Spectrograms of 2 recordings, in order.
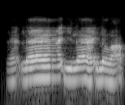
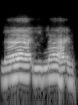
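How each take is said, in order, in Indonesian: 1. Vokal pada la dibaca empat harakat. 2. Vokal pada la dibaca dua harakat. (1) "Apakah kita harus membaca empat harokat?" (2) "Dua harokat boleh nggak?"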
